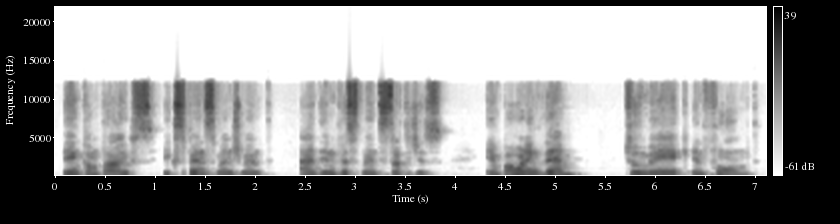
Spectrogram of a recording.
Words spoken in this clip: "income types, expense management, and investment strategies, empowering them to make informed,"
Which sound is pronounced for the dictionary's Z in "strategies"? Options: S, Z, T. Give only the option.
Z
